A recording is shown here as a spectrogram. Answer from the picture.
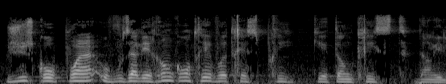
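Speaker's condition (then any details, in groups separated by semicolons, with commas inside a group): No condition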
